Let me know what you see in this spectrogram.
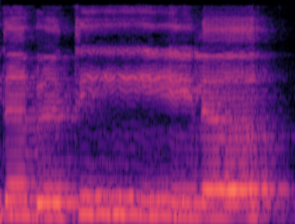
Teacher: نرمی سے پڑھیں گے، تبتیلا میں با ساکن پہ قلقلہ ہے، تی یا مدہ اور لا مدہ عوض الف مدہ ہے، 2 حرکات لمبا کریں گے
